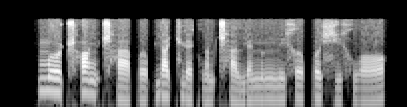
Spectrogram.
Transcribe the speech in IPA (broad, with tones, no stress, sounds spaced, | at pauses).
m o˥˧ ʊ̯ ʈ͡ʂʰ ɑ˥˩ ŋ ʈ͡ʂʰ ä˨˩ p ɤ˧˥ p j ä˥ t͡ɕ ɥ ɛ˨˩ k w a˦ n ʈ͡ʂʰ ä˨˩ l j ɛ˥˧ n̪ ʊ˥˧ ŋ n̪ i˥˧ x ɤ˥˧ p ɤ˥˩ ɕ i˨˩ x w ɔ˧˥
